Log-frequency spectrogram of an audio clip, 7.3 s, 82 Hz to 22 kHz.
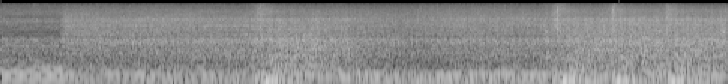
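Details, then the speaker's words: Toyota JZX100 Cresta Roulant G 500hp drift car, first start in two years, out of gear; fires on first crank and settles into a strong, lumpy but steady idle with deep exhaust rumble, no knocks or misses. Normal idle. "good that sounds really good let's just leave it there"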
